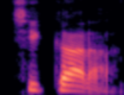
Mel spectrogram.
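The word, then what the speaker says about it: 力: দেখুন 40 নাম্বার কাঞজি এটা হল চিকারা চিকারা পাওয়ার বল বা শক্তি এটাকে আবার রিয়কু বলা হয় রিয়কু তো যখন এটা সিঙ্গেল থাকবে সিঙ্গেল থাকবে তখন হবে চিকারা চিকারা অর্থ শক্তি বা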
